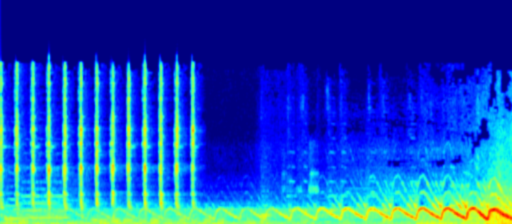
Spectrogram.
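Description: Police siren sound effect in a fast rising-and-falling wail, about three sweeps a second, starting faint about a second in and growing steadily louder. Over the first two seconds or so, a fast ticking of about five clicks a second plays with it.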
